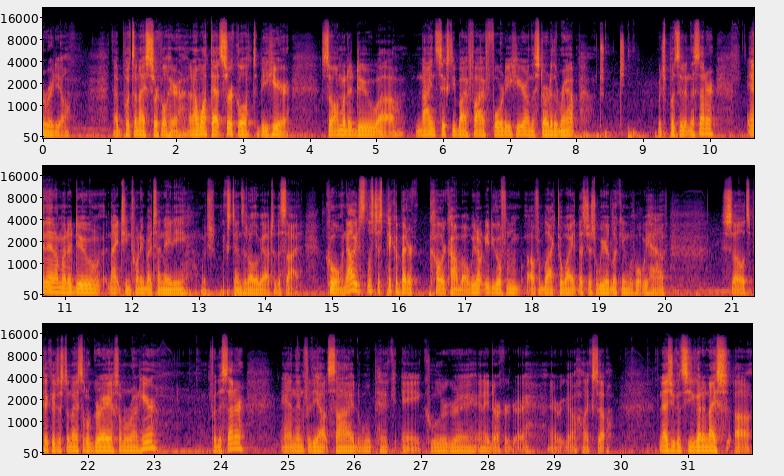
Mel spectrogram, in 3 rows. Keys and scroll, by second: 7.8-8.9 typing, 12.4-13.9 typing.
